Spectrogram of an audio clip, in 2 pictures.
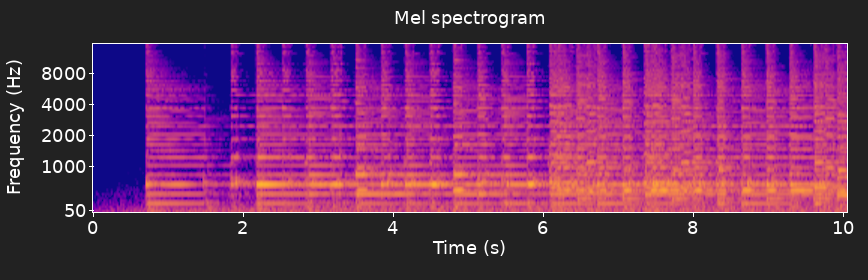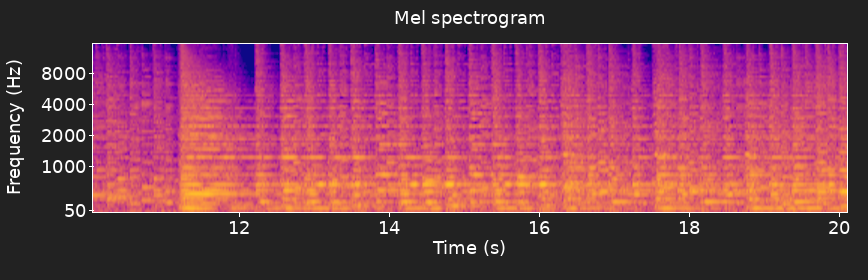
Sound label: Concerto for Four Harpsichords, Allegro; after Vivaldi; BWV 1065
